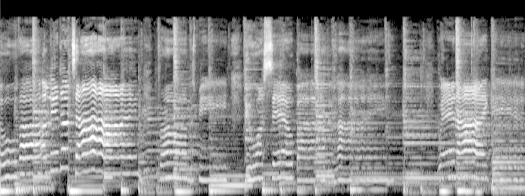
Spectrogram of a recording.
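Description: A woman singing live into a handheld microphone with band accompaniment including guitar, her held notes wavering with vibrato over steady low notes.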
